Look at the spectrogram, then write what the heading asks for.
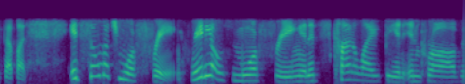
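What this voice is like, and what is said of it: Thick Boston accent. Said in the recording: “I come from Boston ... my accent's really that thick. It's even thicker than some of my friends.”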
